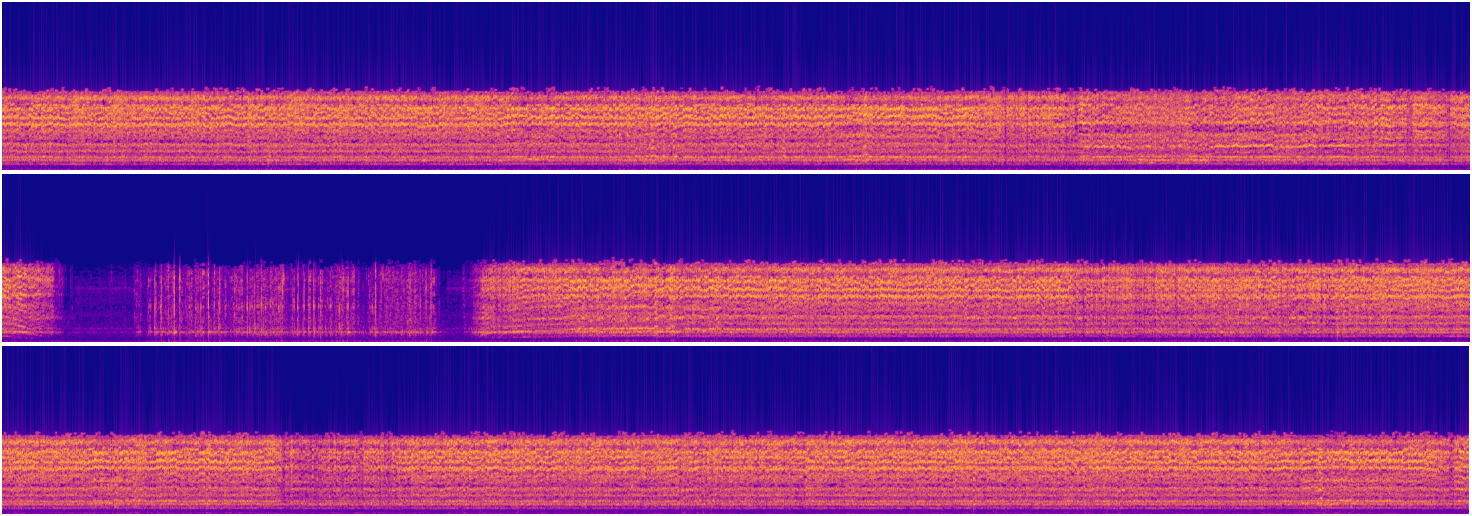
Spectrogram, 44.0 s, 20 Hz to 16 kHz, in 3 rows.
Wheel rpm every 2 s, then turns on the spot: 160, 160, 160, 160, 160, 160, 160, 70, 20, 50, 160, 160, 160, 160, 160, 160, 160, 160, 160, 160, 160, 160.
16-18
